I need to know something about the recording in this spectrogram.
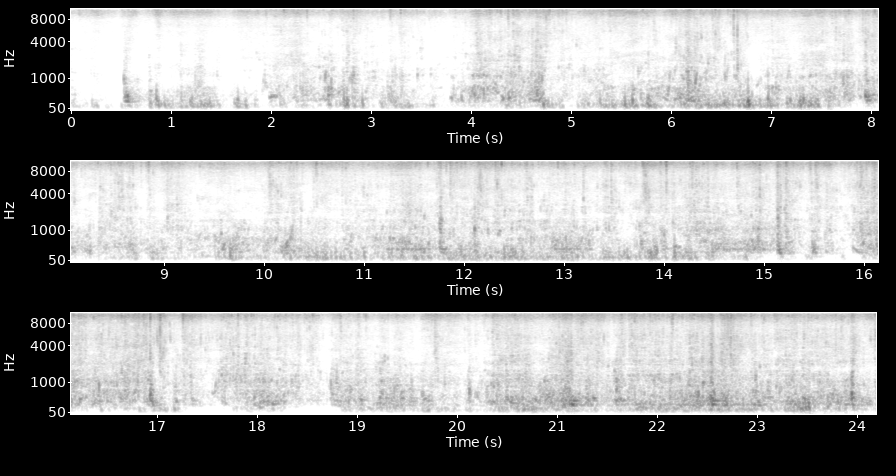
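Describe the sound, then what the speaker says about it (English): Water sloshes and splashes steadily around a small boat as paddles dip in a lagoon on Scotland's Outer Hebrides, with wind buffeting the microphone throughout; no talking. "Right, let's go paddling."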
